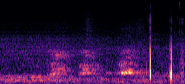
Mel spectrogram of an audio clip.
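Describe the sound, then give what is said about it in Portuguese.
A dog gives two quick, sharp barks in succession near the end, fairly loud, after a stretch of faint, murmuring background sound. “Cachorro, cala a boca aí, ô!”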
